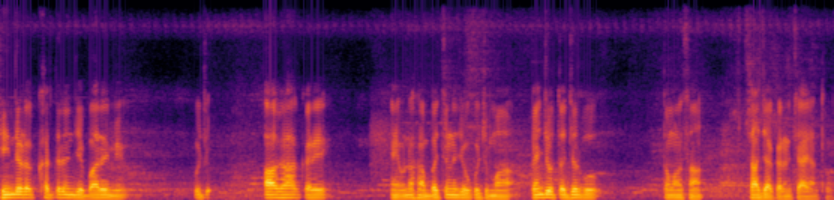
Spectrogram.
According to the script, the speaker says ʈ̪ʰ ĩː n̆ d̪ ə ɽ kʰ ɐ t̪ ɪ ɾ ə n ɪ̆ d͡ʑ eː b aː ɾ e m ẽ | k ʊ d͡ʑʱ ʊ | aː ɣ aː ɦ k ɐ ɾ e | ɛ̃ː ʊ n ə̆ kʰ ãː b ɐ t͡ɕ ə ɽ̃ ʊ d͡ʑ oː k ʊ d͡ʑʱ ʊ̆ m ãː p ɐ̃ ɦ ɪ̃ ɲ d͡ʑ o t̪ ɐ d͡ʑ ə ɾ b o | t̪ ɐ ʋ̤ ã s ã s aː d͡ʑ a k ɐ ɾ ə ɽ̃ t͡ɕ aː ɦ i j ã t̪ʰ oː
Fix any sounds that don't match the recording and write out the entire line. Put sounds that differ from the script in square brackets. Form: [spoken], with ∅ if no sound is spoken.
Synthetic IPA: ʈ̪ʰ ĩː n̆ d̪ ə ɽ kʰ ɐ t̪ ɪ ɾ ə n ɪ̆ d͡ʑ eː b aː ɾ e m ẽ | k ʊ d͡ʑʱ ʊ | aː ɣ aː ɦ k ɐ ɾ e | ɛ̃ː ʊ n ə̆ kʰ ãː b ɐ t͡ɕ ə ɽ̃ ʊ d͡ʑ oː k ʊ d͡ʑʱ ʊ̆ m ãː p ɐ̃ ɦ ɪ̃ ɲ d͡ʑ o t̪ ɐ d͡ʑ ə ɾ b o | t̪ ɐ ʋ̤ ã s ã s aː d͡ʑ a k ɐ ɾ ə ɽ̃ t͡ɕ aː ɦ i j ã t̪ʰ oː

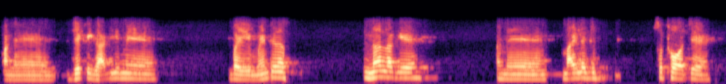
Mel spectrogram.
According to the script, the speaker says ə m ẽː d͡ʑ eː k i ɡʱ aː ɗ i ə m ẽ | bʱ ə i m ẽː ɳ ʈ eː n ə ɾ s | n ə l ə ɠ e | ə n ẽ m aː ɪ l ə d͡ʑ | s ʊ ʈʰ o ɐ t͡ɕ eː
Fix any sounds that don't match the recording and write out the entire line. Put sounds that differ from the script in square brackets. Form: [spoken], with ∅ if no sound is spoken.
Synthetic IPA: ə [n] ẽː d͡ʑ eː k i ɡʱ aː ɗ i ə m ẽ | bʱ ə i m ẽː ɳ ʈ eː n ə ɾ s | n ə l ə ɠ e | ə n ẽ m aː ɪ l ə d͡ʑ | s ʊ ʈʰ o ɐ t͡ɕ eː

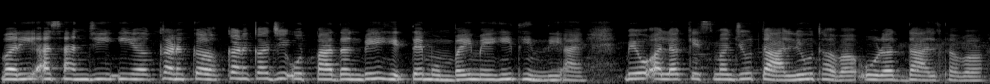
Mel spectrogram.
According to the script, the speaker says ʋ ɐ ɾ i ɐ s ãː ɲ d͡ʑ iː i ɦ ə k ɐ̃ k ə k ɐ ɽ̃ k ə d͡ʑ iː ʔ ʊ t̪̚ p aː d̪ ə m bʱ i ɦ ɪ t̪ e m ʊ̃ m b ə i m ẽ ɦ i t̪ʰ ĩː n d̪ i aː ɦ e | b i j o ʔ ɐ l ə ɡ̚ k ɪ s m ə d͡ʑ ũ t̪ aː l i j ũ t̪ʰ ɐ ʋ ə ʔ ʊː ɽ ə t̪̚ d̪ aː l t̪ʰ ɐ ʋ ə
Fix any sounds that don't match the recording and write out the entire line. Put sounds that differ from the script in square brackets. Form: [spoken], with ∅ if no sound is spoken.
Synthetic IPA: ʋ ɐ ɾ i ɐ s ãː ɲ d͡ʑ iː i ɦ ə k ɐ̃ k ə k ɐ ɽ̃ k ə d͡ʑ iː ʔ ʊ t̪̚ p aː d̪ ə [n] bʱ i ɦ ɪ t̪ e m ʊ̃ m b ə i m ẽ ɦ i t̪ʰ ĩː n d̪ i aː ɦ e | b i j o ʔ ɐ l ə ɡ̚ k ɪ s m ə d͡ʑ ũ t̪ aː l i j ũ t̪ʰ ɐ ʋ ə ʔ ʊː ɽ ə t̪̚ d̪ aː l t̪ʰ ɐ ʋ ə

